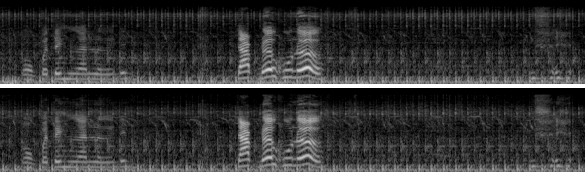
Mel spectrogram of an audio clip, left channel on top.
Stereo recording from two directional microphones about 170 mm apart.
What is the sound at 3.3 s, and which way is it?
Vehicle, 20° left (ahead or behind).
